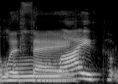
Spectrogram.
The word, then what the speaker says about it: lithe: Sorry, I always pronounce that word wrong. A tall, lithe woman. – Lithe. That's how I read it in my brain.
